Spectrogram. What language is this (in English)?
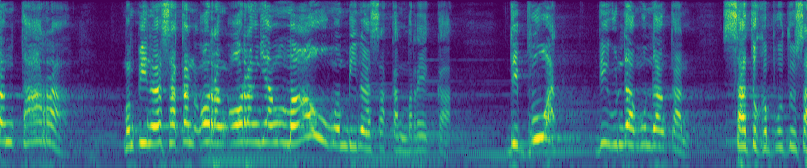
Indonesian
